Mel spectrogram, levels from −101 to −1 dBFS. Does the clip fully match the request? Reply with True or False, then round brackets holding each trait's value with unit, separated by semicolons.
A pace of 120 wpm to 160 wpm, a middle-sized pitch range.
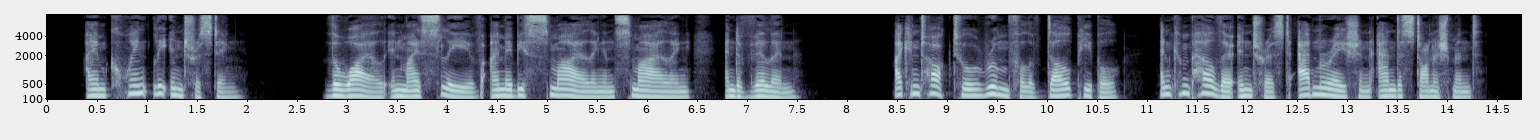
True (155 wpm; 3.8 semitones)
